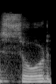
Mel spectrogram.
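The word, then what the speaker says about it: sword: इन्होंने वर्ड पूछा है स्वाड, तो ये है सोड, दरमियान में डब्ल्यू की प्रोनाउंसिएशन हज़फ की जाएगी, सोड।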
